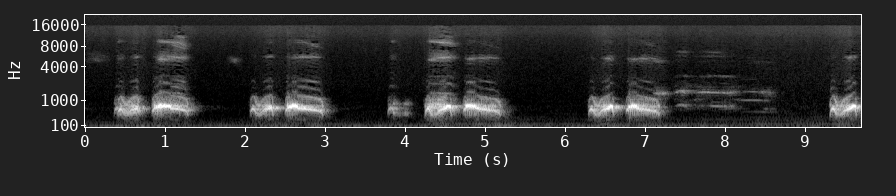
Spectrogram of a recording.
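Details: Spotted dove calling to draw other doves near. Paired hoarse coos sound every two seconds or so, separated by clean silences, with one quieter short note in between.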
